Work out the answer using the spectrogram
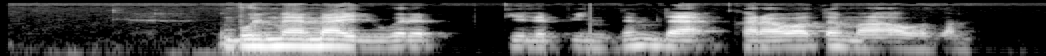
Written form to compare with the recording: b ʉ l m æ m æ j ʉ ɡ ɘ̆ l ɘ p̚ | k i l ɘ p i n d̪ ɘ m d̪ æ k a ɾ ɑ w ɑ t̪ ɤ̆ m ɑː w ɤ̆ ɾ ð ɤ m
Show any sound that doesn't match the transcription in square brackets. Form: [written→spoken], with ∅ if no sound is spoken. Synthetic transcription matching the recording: b ʉ l m æ m æ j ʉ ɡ ɘ̆ [l→ɾ] ɘ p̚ | k i l ɘ p i n d̪ ɘ m d̪ æ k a ɾ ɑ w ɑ t̪ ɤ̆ m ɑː w ɤ̆ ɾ ð ɤ m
